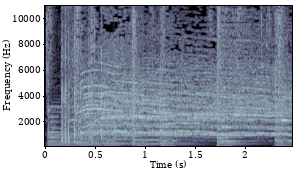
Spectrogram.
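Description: Background music with a horse-whinny sound effect laid over it, a long wavering call that starts suddenly at the beginning.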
